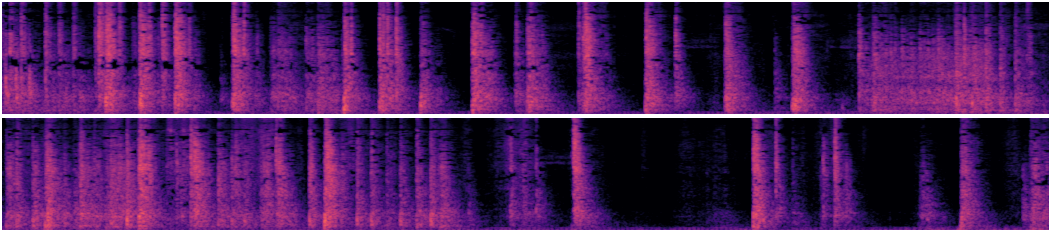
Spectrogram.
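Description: Repeated sharp bangs and metallic clangs at an irregular pace, about one or two a second, with a denser stretch of noise in the middle and a quieter lull a little before the end.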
